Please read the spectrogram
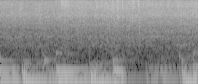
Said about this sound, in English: Add a little bit more of our oil into this pan.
